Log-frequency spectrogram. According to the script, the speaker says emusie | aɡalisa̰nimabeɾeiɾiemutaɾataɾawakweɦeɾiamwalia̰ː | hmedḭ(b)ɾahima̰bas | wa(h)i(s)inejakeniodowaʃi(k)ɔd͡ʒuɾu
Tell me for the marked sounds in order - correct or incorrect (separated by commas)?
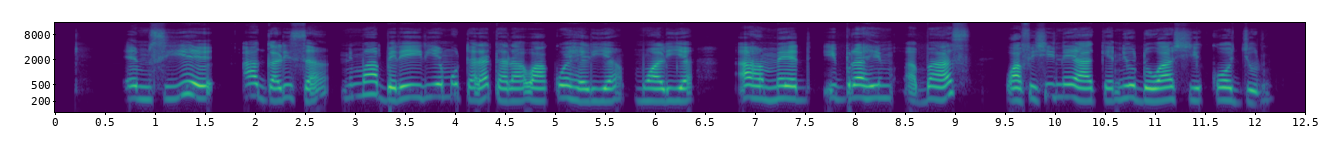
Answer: correct, incorrect, incorrect, correct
